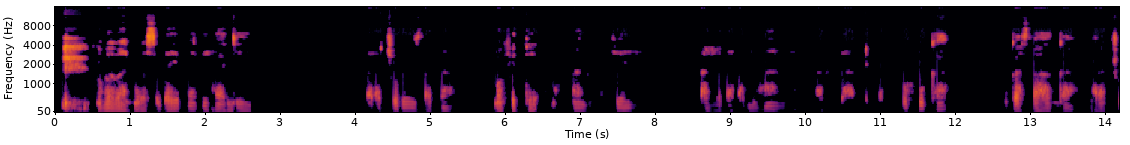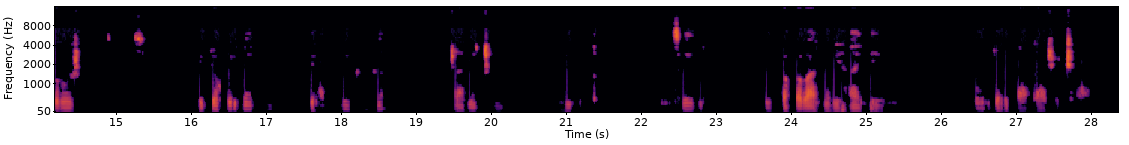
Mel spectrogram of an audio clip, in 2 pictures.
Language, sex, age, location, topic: Kinyarwanda, female, 36-49, Musanze, agriculture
